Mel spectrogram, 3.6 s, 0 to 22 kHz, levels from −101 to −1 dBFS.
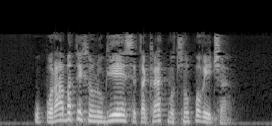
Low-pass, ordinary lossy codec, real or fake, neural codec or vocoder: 7.2 kHz; AAC, 24 kbps; fake; codec, 16 kHz, 4 kbps, FunCodec, trained on LibriTTS, 50 frames a second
